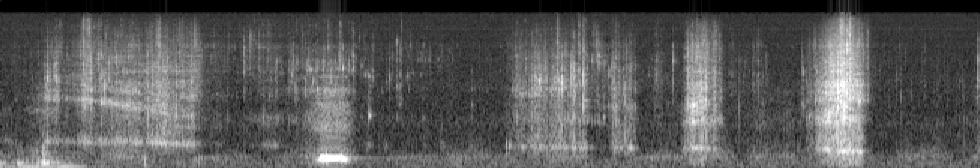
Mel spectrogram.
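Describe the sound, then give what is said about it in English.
A pink cocktail being strained over a lot of ice: intermittent splashy pours and drips with a few crisp clinks and crunches of ice, in uneven bursts of moderate loudness and no talking. “We're gonna strain this puppy.”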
